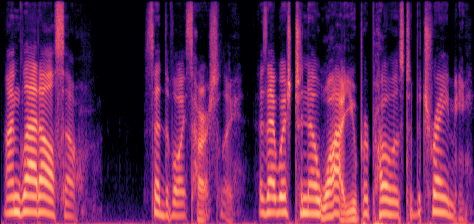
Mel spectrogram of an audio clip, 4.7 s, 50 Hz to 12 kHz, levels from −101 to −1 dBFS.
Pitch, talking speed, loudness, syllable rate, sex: 200 Hz, 240 wpm, -19 LUFS, 6.3 syllables/s, female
